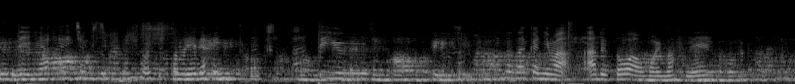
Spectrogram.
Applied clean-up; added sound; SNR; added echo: neural separator model SepFormer DNS4.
